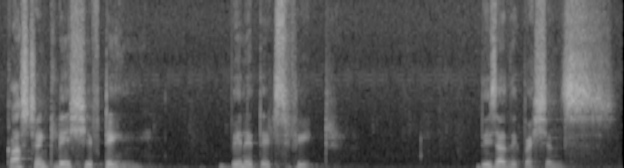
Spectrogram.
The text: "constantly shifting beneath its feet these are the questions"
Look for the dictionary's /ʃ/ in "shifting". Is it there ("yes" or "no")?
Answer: yes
